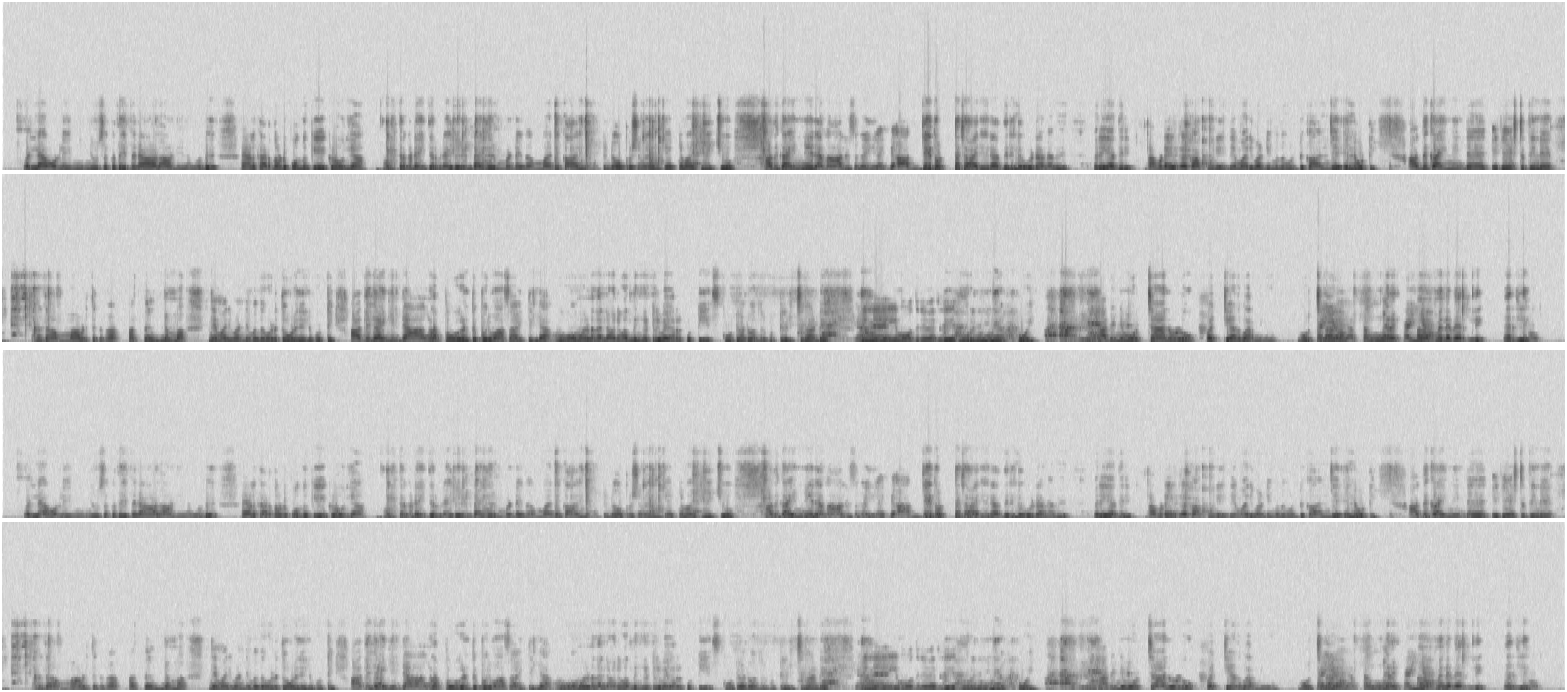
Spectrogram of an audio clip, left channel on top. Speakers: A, on the left; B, on the left.
A: എല്ലാ ഉള്ള ന്യൂസൊക്കെ തരുന്ന ഒരാളാണ് അതുകൊണ്ട് അയാൾ കടന്നോണ്ട് പ്പൊന്നും കേക്കണുല്ല അത്രക്ക് ഡേഞ്ചറ് പിന്നയ്ലൊരു ഇണ്ടായിനൊരുമ്മണ്ടായിന്നു ആ മ്മാന്റെ കാലിന് മുട്ടിന്റെ ഓപ്പറേഷൻ കയ്ഞ്ഞു ചെരട്ട മാറ്റി വെച്ചു അത് കയ്ഞ്ഞ് ര നാലുസം ക <unintelligible> ഏ തൊട്ട് ചാരി ഒരു അതിരിലെ വീടാണത് ഒരേ അതിര് അവിടെ കാക്കൂന് അതേമാരി വണ്ടീമേന്ന് വീട്ട് കാലിന്റെ എല്ല് പൊട്ടി അത് കഴിഞ്ഞ് ന്റെ ജ്യേഷ്ടത്തിന്റെ എന്താ അമ്മ അവിടത്തേക്ക അത്തെന്റുമ്മ ഇതേമാരി വണ്ടിമ്മെന്ന് വീണ് തോളിലെല്ല പൊട്ടി അത് കഴിഞ്ഞ ഞങ്ങള ഇപ്പോ വീണിട്ട ഇപ്പൊ ഒരു മാസയിട്ടില്ല ഓ വീണതല്ല അവനെ വന്ന ഇങ്ങട്ട് വേറൊരു കുട്ടി സ്ൂട്ട കൊണ്ട് വന്നൊ കുട്ടി ഇടിച്ചണ്ട്
B: തന്നെ
A: പിന്നെ ഈോതി അല് മുറിഞ്ഞ് പോയി അതിനി മുറിച്ചാനുള്ളൂ പറ്റിയാന്ന് പറഞ്ഞി മുറിച്ച്
B: കയ്യോ
A: കളയാം അങ്ങനെ
B: കയ്യോ
A: ആമ്മന്നെ വെരല് വെരല്
B: ഔ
